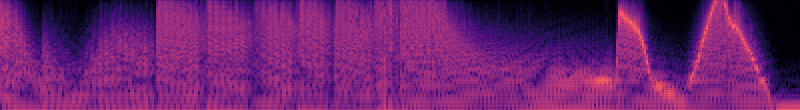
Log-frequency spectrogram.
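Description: OB-Xd software synthesizer, an Oberheim emulation, run as two instances panned hard apart and fed through a Neve-style preamp plug-in. It plays thick sustained chords over a deep bass, the "big old Oberheim fatness". Near the end, bright tones sweep up and down twice.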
